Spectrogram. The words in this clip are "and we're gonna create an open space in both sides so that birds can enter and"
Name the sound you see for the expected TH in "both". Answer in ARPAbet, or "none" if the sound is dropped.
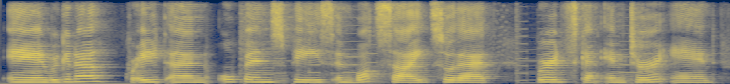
T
